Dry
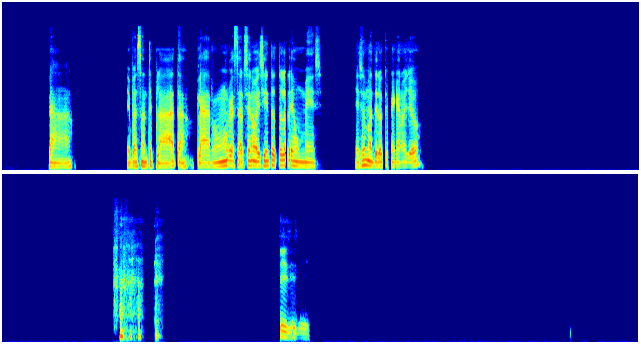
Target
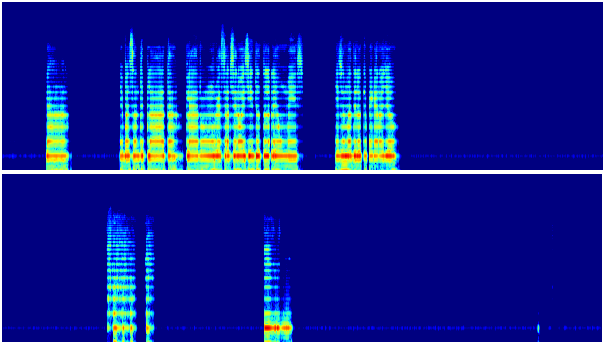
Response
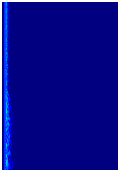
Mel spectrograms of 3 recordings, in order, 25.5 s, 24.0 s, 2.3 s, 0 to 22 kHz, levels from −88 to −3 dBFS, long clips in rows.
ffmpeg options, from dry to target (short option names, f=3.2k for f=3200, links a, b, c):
-filter_complex "[0:a]equalizer=f=240:w=0.6:g=6.5,asplit=2[a][b];[b]alimiter=limit=-15dB:level=0:latency=1:release=69,volume=0dB[c];[a][c]amix=inputs=2:normalize=0,asetrate=46746,aresample=44100,highpass=170,equalizer=f=190:t=q:w=4:g=4,equalizer=f=290:t=q:w=4:g=7,equalizer=f=540:t=q:w=4:g=6,equalizer=f=820:t=q:w=4:g=-9,equalizer=f=1.2k:t=q:w=4:g=8,equalizer=f=1.8k:t=q:w=4:g=-10,lowpass=f=6.4k:w=0.5412,lowpass=f=6.4k:w=1.3066,afftfilt=real='hypot(re,im)*cos(PI*b)':imag='0':win_size=512:overlap=0.75"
